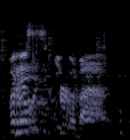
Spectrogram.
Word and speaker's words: Brzyskova: You pronounce all the consonants. What? All the consonants. Brzyskova.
